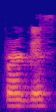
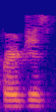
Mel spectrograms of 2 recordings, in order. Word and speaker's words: Burgis: incorrectly all the time it's burgess not burgess but so i'm gonna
